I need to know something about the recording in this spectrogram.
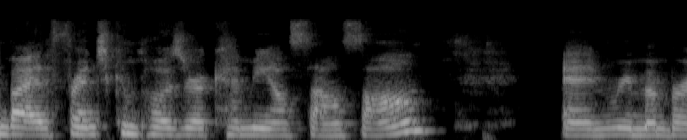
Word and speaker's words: Saint-Saëns: the French composer Camille Saint-Saëns. And remember, in French, you do not pronounce all of the letters.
